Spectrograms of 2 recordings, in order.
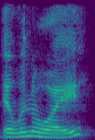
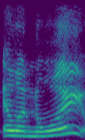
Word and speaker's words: Illinois: Um and is it Illinois or Illinois? Like what like for real, how do we pronounce it? That's a it's a silent S.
